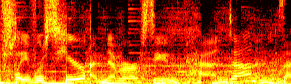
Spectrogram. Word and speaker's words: pandan: I've never seen pandan. Is that how you say it, pandan?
